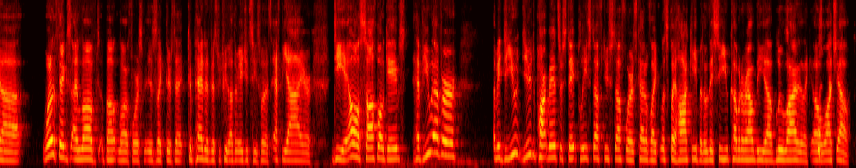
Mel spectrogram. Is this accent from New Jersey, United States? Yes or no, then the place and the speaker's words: no; Massachusetts, United States; I'm born and raised in Massachusetts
